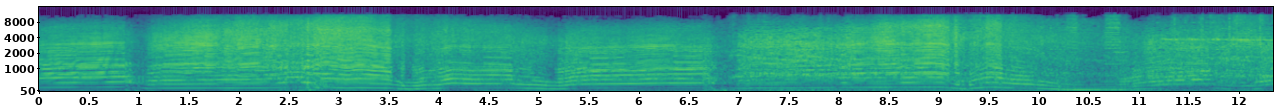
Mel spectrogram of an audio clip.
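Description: Group B MG Metro 6R4 rally car in DiRT Rally 2.0, driven on a New England stage. The engine roars loud and close throughout, with rising and falling revs, gear changes and occasional tire noise.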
